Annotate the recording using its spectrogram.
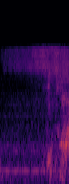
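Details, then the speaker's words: The speaker's own mechanical ventilator, heard during podcast speech: a soft steady airy hiss with a faint hum swelling into louder rushing air as it delivers a breath. "Hello, everyone. That noise here is my ventilator."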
